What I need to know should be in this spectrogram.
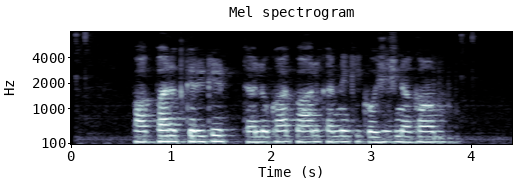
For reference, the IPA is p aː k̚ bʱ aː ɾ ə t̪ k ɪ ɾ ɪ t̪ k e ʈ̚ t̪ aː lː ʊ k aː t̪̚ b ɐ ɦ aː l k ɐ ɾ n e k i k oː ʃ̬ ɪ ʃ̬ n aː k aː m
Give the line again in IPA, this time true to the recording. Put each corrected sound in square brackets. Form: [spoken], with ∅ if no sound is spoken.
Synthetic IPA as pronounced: p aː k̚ bʱ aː ɾ ə t̪ k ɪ ɾ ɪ [∅] k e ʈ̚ t̪ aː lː ʊ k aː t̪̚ b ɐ ɦ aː l k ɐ ɾ n e k i k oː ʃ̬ ɪ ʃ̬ n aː k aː m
